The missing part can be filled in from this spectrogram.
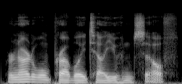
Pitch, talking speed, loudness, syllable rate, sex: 100 Hz, 195 wpm, -17 LUFS, 5.9 syllables/s, male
